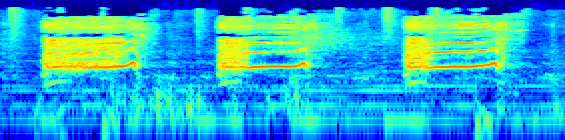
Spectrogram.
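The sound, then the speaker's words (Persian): A dog in Iran cries out while being brutally killed, in a recording shared on social media, three times in loud, drawn-out, high-pitched wails, each lasting over half a second with short pauses between, over a low background rumble. “این چاره‌بینی ها بعد از آن آغاز شد که در شبکه‌های اجتماعی نوار قتل بی‌رحمانه سگ گریان نشر گردید.”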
